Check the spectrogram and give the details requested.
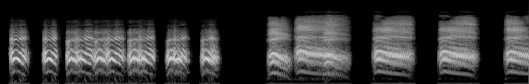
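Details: Crows from two different groups calling for an early-morning group huddle, mixed in a studio. A quick run of six harsh, clipped caws, a pause, then five longer, rasping, slightly lower caws at an uneven pace.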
